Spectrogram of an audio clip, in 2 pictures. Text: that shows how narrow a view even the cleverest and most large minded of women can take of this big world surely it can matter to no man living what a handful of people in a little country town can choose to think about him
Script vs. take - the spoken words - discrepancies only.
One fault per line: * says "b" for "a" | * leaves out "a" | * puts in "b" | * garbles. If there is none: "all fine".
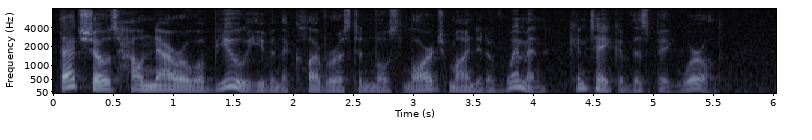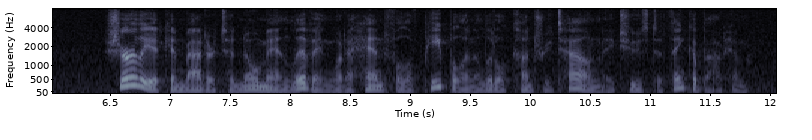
* says "may" for "can"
